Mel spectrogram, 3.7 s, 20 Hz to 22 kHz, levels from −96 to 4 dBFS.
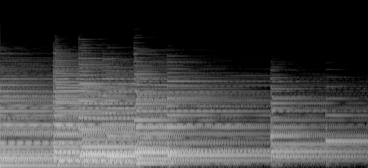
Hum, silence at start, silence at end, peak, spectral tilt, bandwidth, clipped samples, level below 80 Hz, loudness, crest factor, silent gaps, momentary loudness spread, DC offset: none; 0 s; 0 s; -6 dBFS; -8.5 dB/octave; 7 kHz; under 0.1%; -52 dBFS; -23 LUFS; 16 dB; none; 16 LU; under 0.1%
